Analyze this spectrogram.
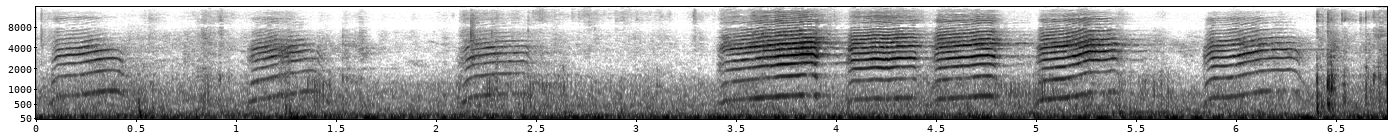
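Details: Magpie chick with its mum, who feeds it during a morning together; whiny harmonic calls start softer and sparse, then grow louder and quicker, bunched squeals sweeping up and down, over faint low background noise.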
